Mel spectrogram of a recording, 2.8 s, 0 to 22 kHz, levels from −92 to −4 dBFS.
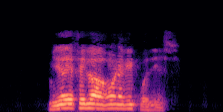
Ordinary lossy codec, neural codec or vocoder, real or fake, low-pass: MP3, 32 kbps; codec, 16 kHz, 2 kbps, FreqCodec, smaller model; fake; 7.2 kHz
